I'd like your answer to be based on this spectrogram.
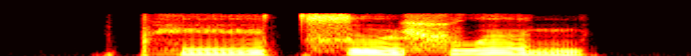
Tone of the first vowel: rising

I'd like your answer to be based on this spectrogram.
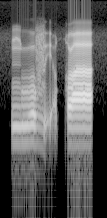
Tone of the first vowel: high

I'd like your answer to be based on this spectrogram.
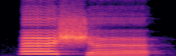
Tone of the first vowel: high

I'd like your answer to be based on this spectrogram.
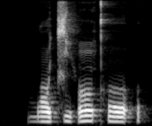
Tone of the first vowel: low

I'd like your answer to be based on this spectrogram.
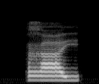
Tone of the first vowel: low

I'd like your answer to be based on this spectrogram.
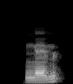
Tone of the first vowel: rising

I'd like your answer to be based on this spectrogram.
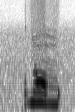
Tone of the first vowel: falling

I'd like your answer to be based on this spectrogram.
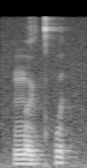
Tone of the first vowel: low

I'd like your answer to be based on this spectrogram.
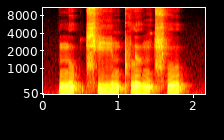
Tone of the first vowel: low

